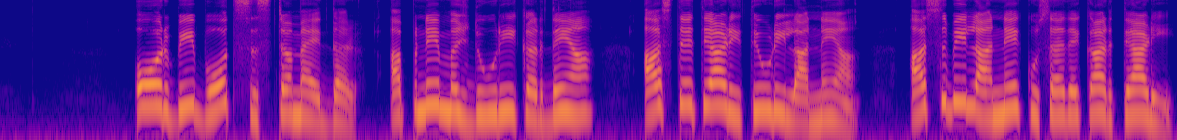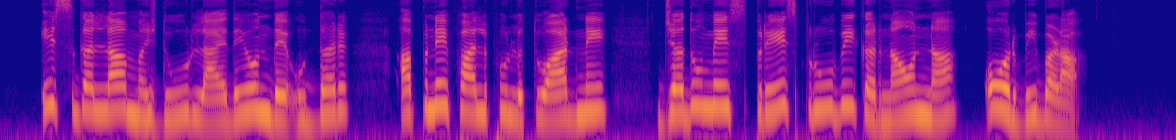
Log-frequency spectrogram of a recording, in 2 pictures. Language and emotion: Dogri, neutral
